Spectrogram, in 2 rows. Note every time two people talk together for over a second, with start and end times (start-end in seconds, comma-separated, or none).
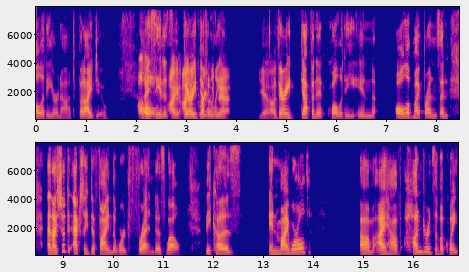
2.1-3.8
